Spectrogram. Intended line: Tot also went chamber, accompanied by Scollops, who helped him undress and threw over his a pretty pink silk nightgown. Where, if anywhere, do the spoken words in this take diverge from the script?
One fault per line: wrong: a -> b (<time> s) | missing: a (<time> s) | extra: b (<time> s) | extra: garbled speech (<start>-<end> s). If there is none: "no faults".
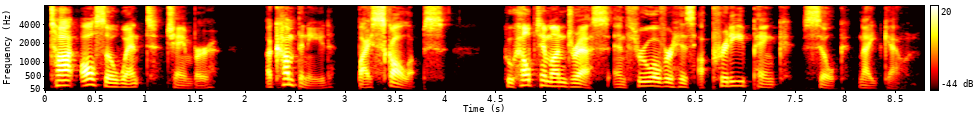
no faults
